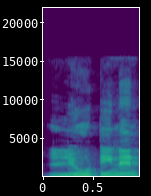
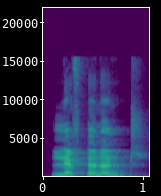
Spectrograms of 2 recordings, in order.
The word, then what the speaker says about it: lieutenant: Spelling है LIEUTENANT। अब ल्यूटिनेंट होना चाहिए, लेकिन इसकी सही प्रोनाउंसिएशन है लेफ्टिनेंट।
